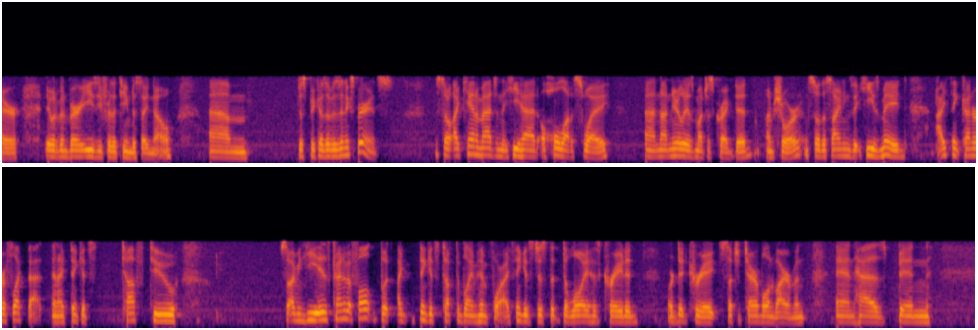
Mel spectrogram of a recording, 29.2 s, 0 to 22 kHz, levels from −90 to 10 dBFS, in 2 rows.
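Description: Throughout the speech, the gain swings about 15 dB, squashing the dynamics. This is gain pumping, likely from input gain set far too high, with a fast limiter clamping every peak.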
